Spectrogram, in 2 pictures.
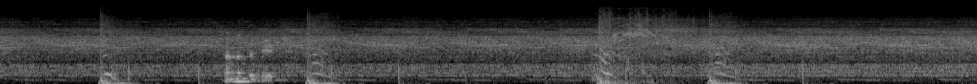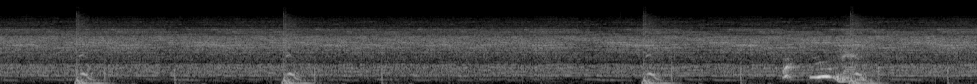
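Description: A metal pipe strikes a creature with dull, heavy thuds.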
